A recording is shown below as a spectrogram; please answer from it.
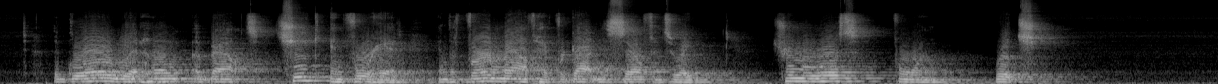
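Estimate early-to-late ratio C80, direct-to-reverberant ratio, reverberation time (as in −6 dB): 8.0 dB, 4.5 dB, 1.8 s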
